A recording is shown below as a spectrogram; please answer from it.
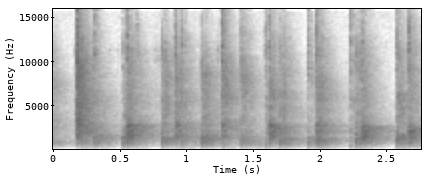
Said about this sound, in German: Applaus.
